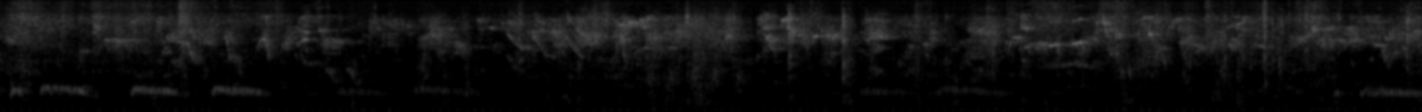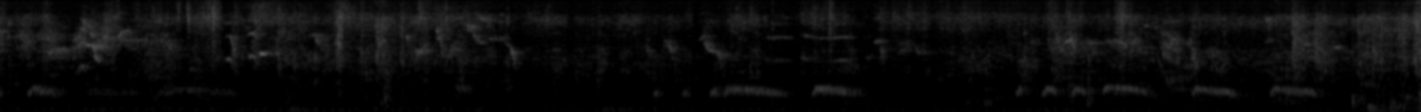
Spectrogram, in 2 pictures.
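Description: Birds chirping, with a repeated short call in runs of several notes about two a second.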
